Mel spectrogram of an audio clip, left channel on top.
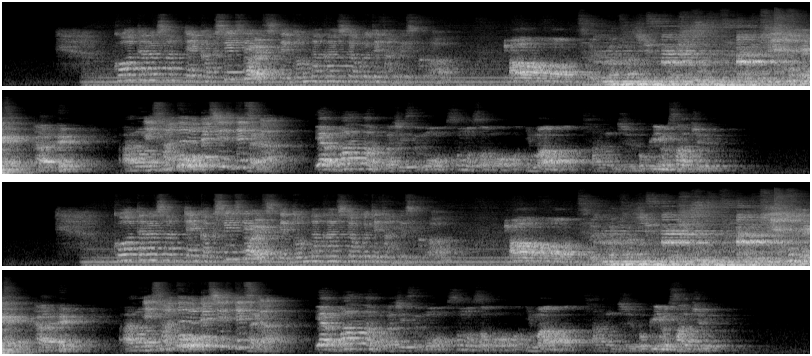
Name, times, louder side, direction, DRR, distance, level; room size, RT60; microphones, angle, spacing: voice 1, 0.5-4.5 7.6-8.2 9.5-10.8, equal, 40° right, -7 dB, 0.8 m, -24 dB
sound 1, 0.8-8.2, equal, 5° right, 0.4 m, -21 dB
voice 2, 5.0-6.9 7.4-8.8 9.3-10.1 10.5-10.7 11.2-15.1, left 1 dB, 40° left, -6 dB, 0.8 m, -22 dB
2.6 x 2.0 x 2.4 m, 0.92 s
head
